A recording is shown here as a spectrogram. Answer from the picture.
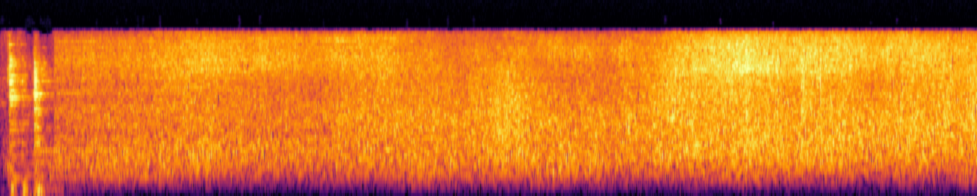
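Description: Sea surf washing steadily onto a sandy beach, an even rush of breaking waves.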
